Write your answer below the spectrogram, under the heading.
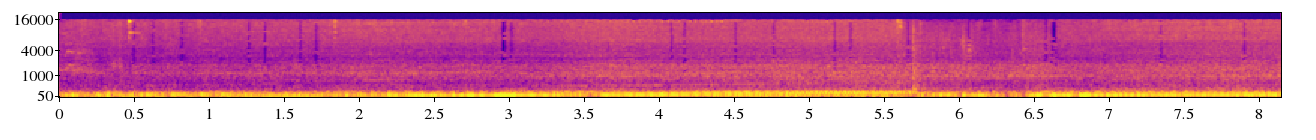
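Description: A car with a four-speed manual gearbox is driven, its engine rumbling and revving up through gear changes, the low drone rising in pitch, dropping briefly around a shift, then climbing again, loud, with no talking.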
